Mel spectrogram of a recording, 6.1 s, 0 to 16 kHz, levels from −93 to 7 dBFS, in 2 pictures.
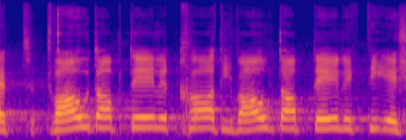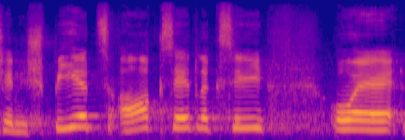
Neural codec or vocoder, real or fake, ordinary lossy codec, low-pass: codec, 44.1 kHz, 7.8 kbps, Pupu-Codec; fake; none; 14.4 kHz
